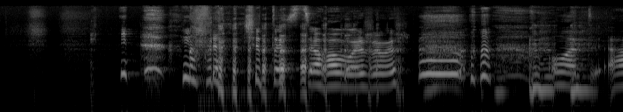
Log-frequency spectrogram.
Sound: laughs

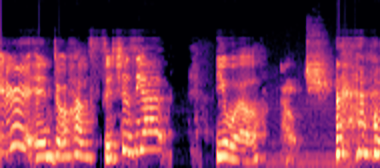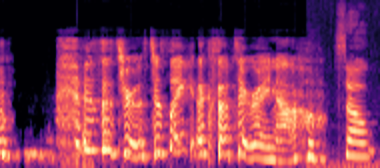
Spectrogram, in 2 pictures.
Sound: laughs

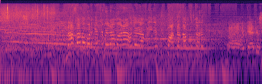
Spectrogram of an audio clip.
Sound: shouting; shouting in Punjabi; radio

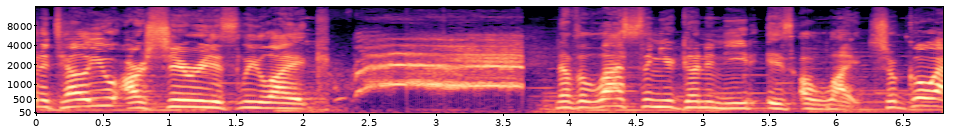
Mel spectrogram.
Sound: screaming

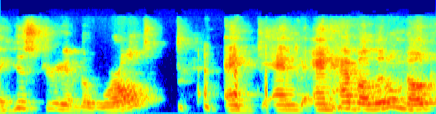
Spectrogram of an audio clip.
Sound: laughter

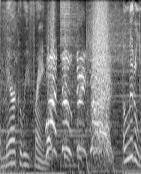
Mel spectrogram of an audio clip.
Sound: chanting

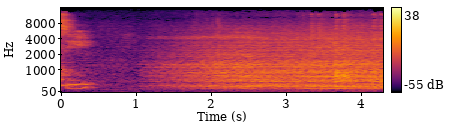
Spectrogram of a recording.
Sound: car rustling

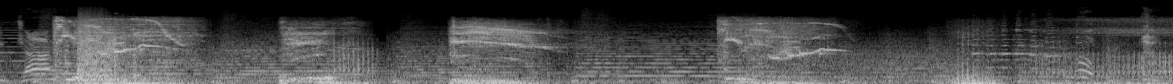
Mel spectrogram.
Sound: velociraptor screeching; Ellie struggling sounds

